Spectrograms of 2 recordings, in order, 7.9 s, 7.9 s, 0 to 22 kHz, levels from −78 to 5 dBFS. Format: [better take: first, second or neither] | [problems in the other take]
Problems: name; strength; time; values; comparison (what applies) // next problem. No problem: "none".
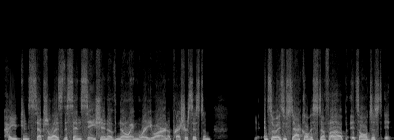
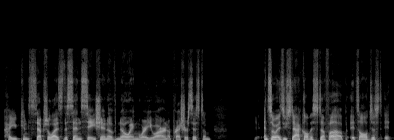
second | distortion; heavy; 7 dB below the speech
